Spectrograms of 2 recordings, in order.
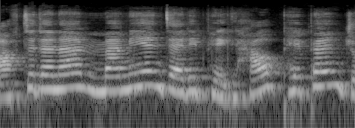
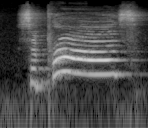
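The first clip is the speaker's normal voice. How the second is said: ordinary delivery, nothing marked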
